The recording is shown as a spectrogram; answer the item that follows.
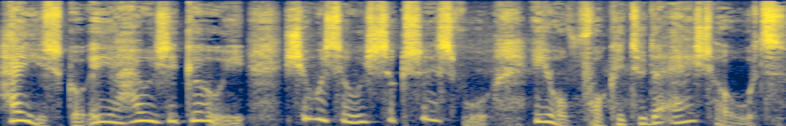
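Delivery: put-on posh Oxford accent, very high, swooping. Performing a comedy bit about Oxford English: Oxford English accent. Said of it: "das ist dieses fucking Oxford-Englisch".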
